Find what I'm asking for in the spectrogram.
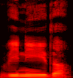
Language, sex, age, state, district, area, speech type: Malayalam, male, 45-60, Kerala, Kozhikode, urban, spontaneous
